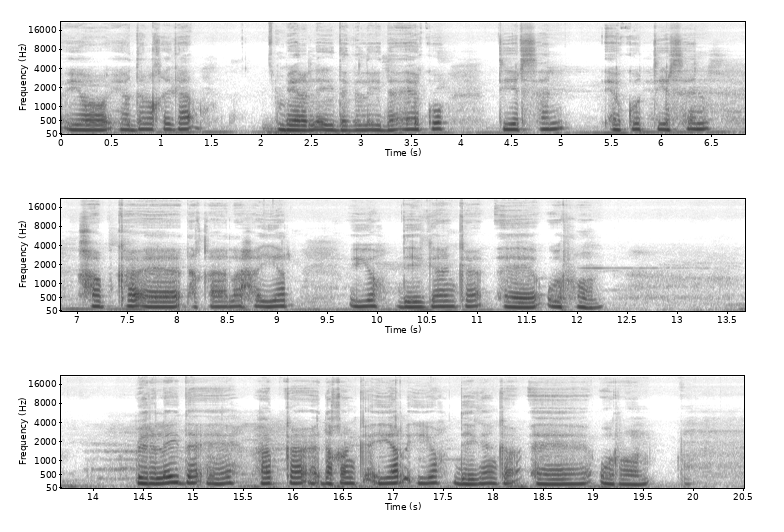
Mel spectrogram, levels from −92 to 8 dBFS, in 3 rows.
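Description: A speech recording in which, from 5.76 to 8.03 s, each stretch of talking returns as a faint, delayed copy about 0.4 s behind the original, peaking at about 23 dB below the speech. This is feedback echo between two devices: two units in the same room share the call, one plays back what the other's microphone sent, and that microphone picks the playback up again. Each device's echo canceller removes only its own output, so the returning sound passes through.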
